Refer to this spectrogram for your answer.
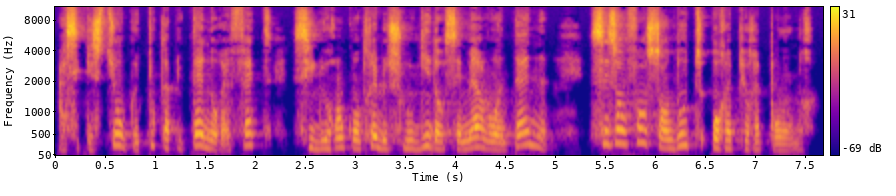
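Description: A woman reading a classic adventure novel aloud in a measured, dramatic storytelling manner. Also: mid-range voice, lively intonation, mellow. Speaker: audiobook narrator.

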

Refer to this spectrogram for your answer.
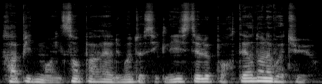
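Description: A male narrator with a husky, slightly breathy voice reads an adventure novel aloud. His tone is dark and mellow, kept steady through long sentences, and it rises a little at the tense moments. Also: mid-range voice, fast talker. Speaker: audiobook narrator. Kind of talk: scripted narration.

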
